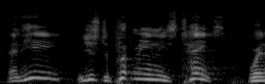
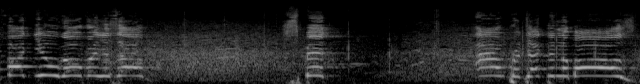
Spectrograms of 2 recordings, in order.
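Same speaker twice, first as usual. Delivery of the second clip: defiant shouting; 9 semitones higher than usual. Pretend. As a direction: bark it back defiantly. Dick refuses to help chest.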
